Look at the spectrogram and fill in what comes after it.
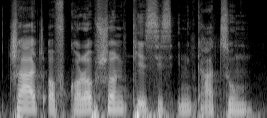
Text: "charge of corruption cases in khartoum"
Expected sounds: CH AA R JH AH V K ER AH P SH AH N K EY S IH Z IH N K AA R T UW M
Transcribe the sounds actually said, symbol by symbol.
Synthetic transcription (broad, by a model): CH AA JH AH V K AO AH P SH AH N K EY S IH S IH N K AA T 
